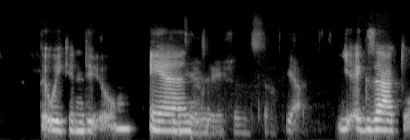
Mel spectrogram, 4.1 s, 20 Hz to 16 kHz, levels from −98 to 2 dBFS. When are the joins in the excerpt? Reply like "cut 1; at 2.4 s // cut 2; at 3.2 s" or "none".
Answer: cut 1; at 1.4 s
